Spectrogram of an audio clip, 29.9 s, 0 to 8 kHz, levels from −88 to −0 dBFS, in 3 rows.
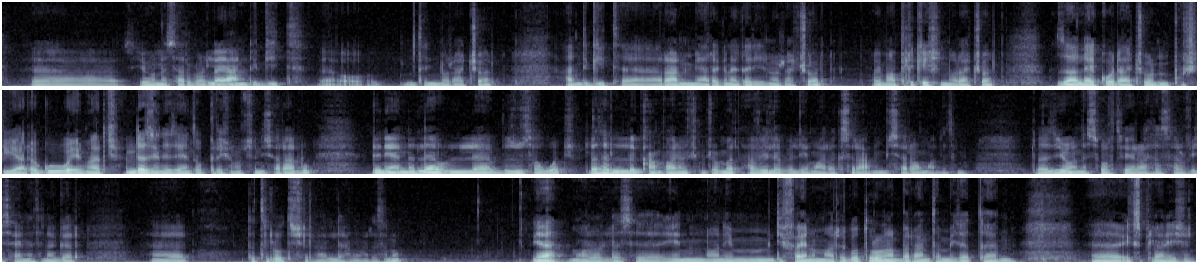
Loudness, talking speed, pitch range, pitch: -26 LUFS, 125 wpm, 85-100 Hz, 90 Hz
